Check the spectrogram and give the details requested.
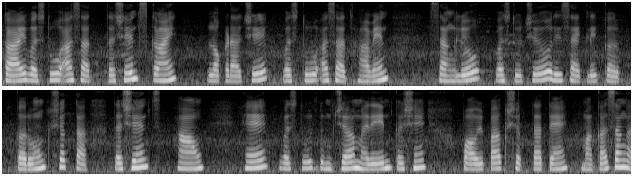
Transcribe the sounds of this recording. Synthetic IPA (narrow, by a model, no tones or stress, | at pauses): kajʋəst̪uəsat̪ːəɕẽnt͡skãj | lɔkɽat͡ɕe | ʋəst̪uəsat̪ɦãʋẽn | sãŋɡljɔ | ʋəst̪ut͡ɕɔɾisajklikə | kəɾũŋɡɕəkt̪a | t̪əɕẽnt͡s | hãw | hẽʋəst̪ut̪umt͡ɕjaməɾenkəɕɛ̃ | paʋipakɕək̚t̪at̪ɛ̃makasãŋɡa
